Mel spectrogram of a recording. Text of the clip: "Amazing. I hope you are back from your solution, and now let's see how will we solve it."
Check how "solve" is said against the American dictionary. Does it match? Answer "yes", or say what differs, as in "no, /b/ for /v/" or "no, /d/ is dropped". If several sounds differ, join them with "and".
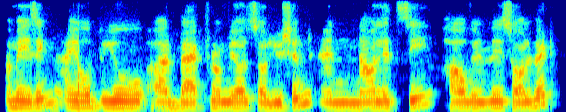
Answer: yes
